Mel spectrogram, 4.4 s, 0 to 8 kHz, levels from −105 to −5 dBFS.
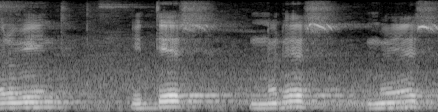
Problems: background conversations at intervals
